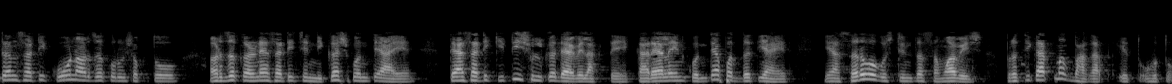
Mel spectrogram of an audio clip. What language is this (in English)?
Marathi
